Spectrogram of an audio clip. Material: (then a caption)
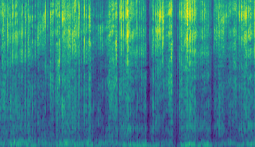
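Nylon mesh. Long nails scratch and rake across the taut nylon mesh window of a pet travel backpack. The result is a dense, continuous raspy scraping with bright high fizz over a low rumbling texture. It dips briefly just after the midpoint before resuming.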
